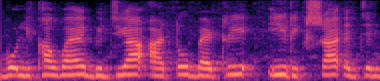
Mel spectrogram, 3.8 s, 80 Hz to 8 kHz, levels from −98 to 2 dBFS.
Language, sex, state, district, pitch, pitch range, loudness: Hindi, female, Uttar Pradesh, Varanasi, 235 Hz, 225-255 Hz, -26 LUFS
